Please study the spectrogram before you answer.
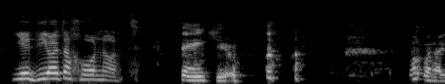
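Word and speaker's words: ידיעות אחרונות: And I would try to pronounce it, but I'm going to need corrected. It's Yedot Abronot. Yediot Achronot.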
